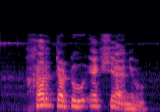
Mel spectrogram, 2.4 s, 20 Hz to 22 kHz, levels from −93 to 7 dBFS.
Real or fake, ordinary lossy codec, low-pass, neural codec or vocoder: fake; MP3, 48 kbps; 7.2 kHz; vocoder, 44.1 kHz, 128 mel bands, Pupu-Vocoder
